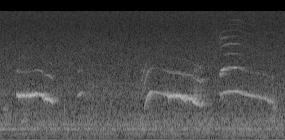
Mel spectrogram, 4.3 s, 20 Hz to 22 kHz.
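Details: Litter of four 2-week-old kittens giving long, high, gently descending mews, three cries in quick succession, each lasting about half a second to a second, over low room hum.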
